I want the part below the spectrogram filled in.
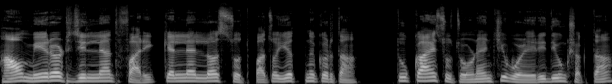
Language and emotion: Goan Konkani, neutral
